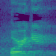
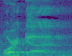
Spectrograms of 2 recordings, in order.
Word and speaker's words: Oregon: qa lip is aqua oregon yakima and willamette warning if you go to new york it's often pronounced organ yeah consider swimming an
